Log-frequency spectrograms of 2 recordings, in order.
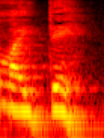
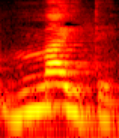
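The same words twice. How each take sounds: First: The stress falls on the last syllable. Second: The stress falls on the first syllable. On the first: The speaker calls it wrong. "yo no me llamo Maite" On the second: The speaker calls it right. "sin acento, por favor"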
